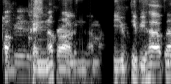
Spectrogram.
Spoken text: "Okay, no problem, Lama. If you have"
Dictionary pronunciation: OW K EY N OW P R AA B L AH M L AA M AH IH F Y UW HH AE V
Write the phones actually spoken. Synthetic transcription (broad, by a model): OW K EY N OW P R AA L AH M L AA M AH IH F Y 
